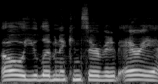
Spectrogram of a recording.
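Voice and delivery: ordinary talk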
